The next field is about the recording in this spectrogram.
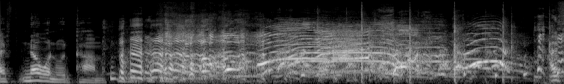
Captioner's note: all laugh and shout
